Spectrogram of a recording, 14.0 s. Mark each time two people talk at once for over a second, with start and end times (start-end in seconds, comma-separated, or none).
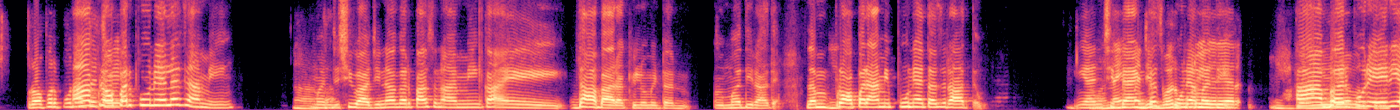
11.1-12.3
